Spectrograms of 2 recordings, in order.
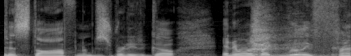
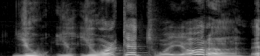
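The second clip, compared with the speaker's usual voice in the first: mock incredulous; 9 semitones higher, 4 dB louder than usual. Retorting to young salesman.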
